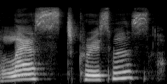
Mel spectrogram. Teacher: Já a palavra anterior, last, você tem opção de pronunciar ou não, então poderia ser …, ou você pode ir diminuindo a intensidade desse T até ele sumir completamente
